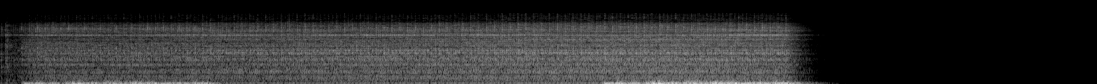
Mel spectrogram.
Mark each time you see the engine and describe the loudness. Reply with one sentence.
You can hear the engine from 0.0 to 7.9 s, getting louder.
